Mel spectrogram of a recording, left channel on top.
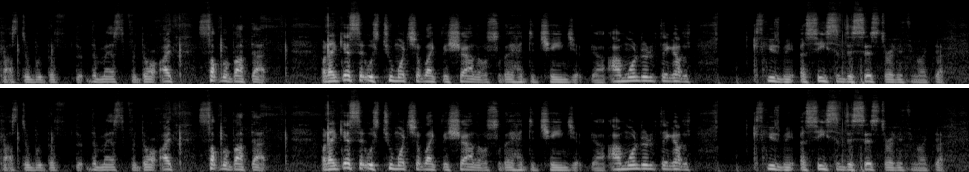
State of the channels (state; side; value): identical; both; correlation 1.00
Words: with the mask fedora. Something about that. But I guess it was too much of like the shadow, so they had to change it. Yeah, I'm wondering if they got a cease and desist or anything like that.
